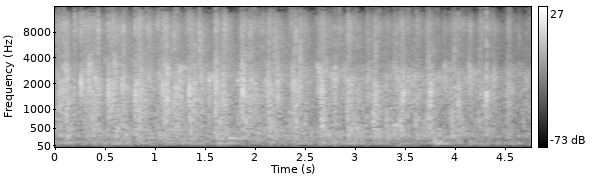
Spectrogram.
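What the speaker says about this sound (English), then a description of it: "Let's give all of our honorees another round of applause." A crowd gives steady applause at a university student awards ceremony, with dense, continuous clapping throughout that sounds fairly close.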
